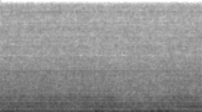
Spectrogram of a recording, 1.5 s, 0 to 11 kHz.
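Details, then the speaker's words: Pool pump on its first start of the 2022 season: steady low motor hum with faint watery swishes as it begins drawing water. The pump is catching its prime. "i kind of know based on the sound of it right now it sounds like it's really trying to pull some water but there there was a little drop that came oh my it's taking water folks"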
